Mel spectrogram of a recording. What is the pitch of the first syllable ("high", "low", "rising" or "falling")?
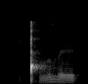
rising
